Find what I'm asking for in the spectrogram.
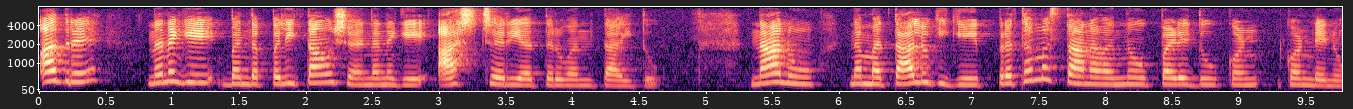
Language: Kannada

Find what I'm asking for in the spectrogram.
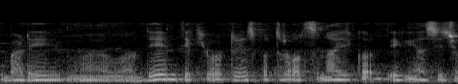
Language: Odia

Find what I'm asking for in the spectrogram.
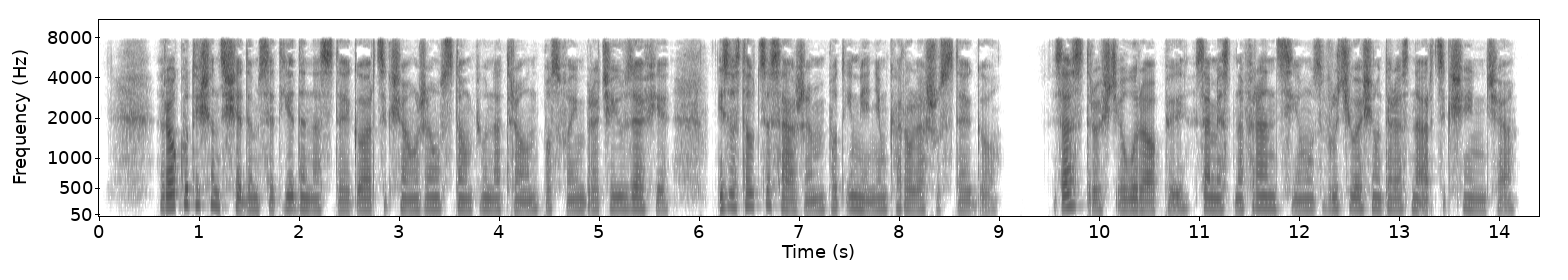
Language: Polish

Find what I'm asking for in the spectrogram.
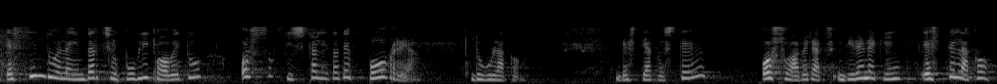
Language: Basque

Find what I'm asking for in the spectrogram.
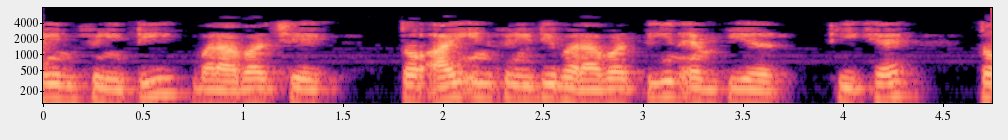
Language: Hindi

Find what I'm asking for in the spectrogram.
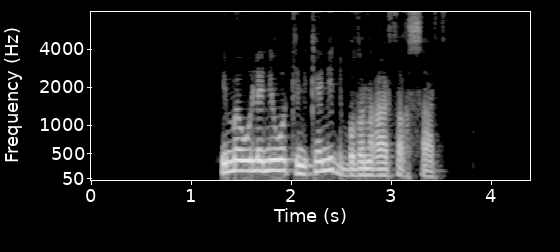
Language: Kabyle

